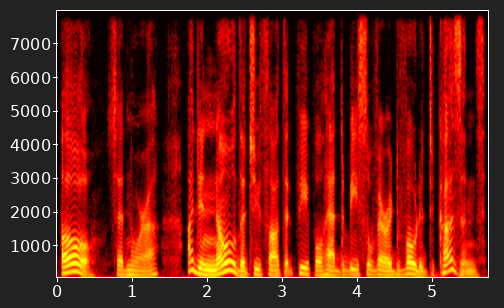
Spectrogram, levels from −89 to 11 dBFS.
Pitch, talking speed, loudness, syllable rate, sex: 150 Hz, 200 wpm, -19 LUFS, 4.9 syllables/s, female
